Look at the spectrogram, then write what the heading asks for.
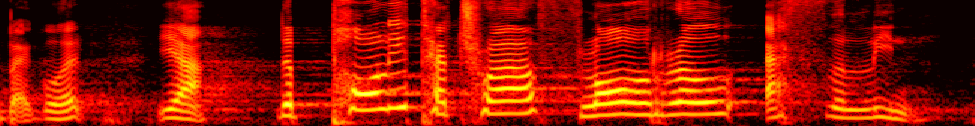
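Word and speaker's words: polytetrafluoroethylene: first I'm go back go it yeah the poly Tetra floral aceline right you can call it poly tectra floral aceline that's how you pronounced our the make of our membrane the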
